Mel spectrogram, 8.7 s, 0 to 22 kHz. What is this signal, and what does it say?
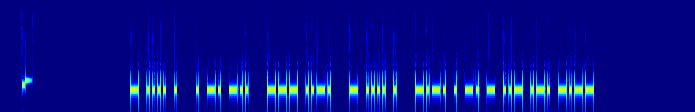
Morse code, heard as a keyed tone, about 34 wpm, 700 Hz. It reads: THE END OF THE CENTURY
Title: Sets of 5 Words Encore2 35wpm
